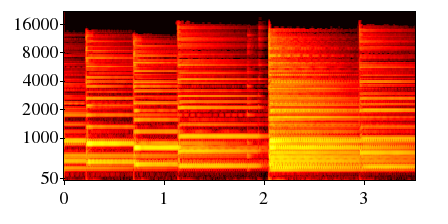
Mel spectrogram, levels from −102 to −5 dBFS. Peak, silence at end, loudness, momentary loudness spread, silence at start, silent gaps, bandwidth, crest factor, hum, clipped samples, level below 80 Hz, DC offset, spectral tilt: -12 dBFS; 0 s; -30 LUFS; 8 LU; 0 s; none; 17.5 kHz; 18 dB; none; under 0.1%; -74 dBFS; under 0.1%; 0.5 dB/octave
